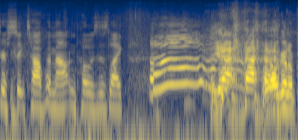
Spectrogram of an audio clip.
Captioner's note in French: rires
